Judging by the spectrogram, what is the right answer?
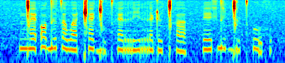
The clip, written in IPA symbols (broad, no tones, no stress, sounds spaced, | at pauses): ŋ͡ǀ ɛ ʔ ɔ d ɨ t ɐ w ɐ ǁ ɛ ɡ͡ǀ u t̪ʰ ɛ r i r ɛ ʈ ɨ ǀʰ ɐ | e x d i ɡ͡ǀ ɨ t̪ʰ u x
